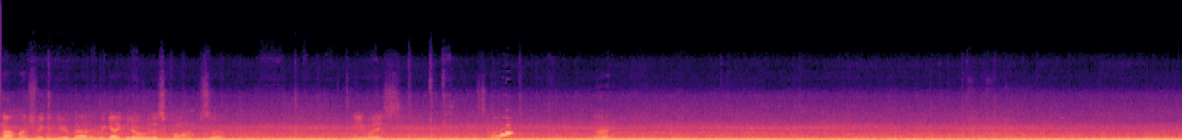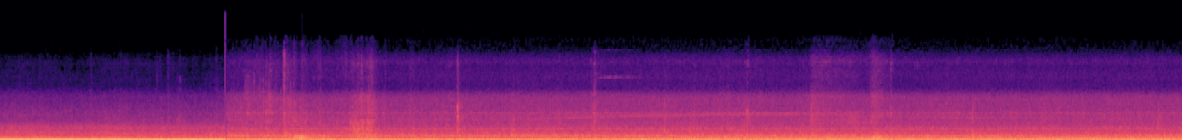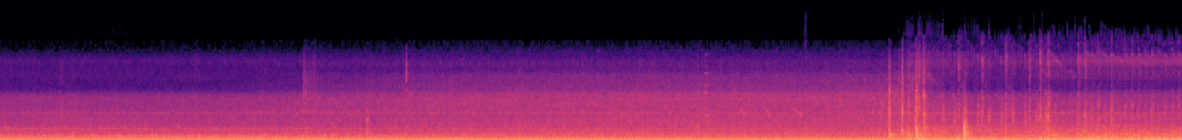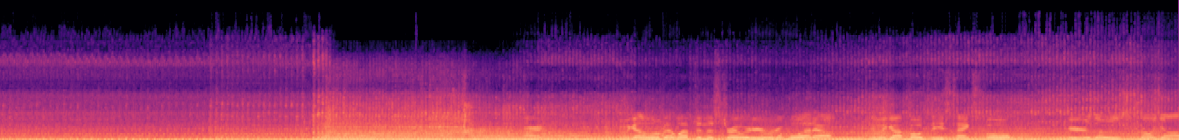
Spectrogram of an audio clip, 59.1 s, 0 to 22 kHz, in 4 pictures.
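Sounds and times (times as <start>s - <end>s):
tractor engine running: 0.0s - 59.0s
knocks and rattles: 40.6s - 44.6s.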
